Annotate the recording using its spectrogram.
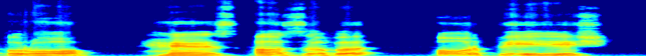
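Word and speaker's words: ر: If the letter Ra has a zabar or pesh, it is pronounced deeply.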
